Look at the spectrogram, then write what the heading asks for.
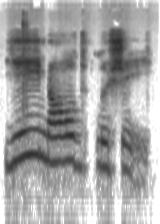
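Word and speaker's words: yee naaldlooshii: And according to them, they call a skinwalker, the way they pronounce it is Yi Nald Lushi.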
